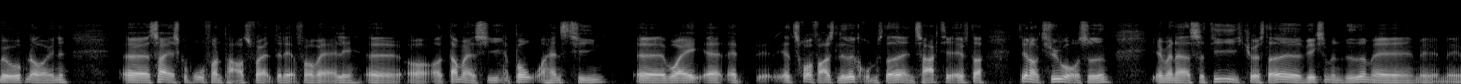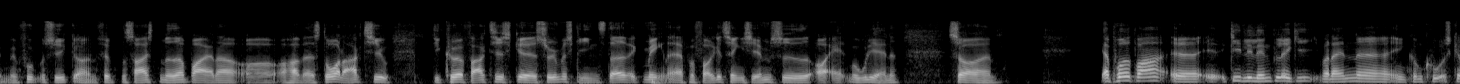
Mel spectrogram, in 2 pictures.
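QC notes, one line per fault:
4.97–5.07 s and 17.05–17.35 s, VoIP packet loss concealed by the speech codec: right after "og der må jeg" about 60 ms goes missing (consistent with three 20 ms frames), and just before "og har været stort" about 20 ms drops out. The decoder extends the last pitch and spectral shape at falling gain, giving a short buzzy or noisy, fading smear. Because each frame builds on the one before, the voice stays weak or distorted for tens of milliseconds or more after packets return. The Speex coding around both dropouts, at about 34 kbps, adds little or no audible damage of its own.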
